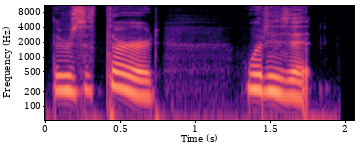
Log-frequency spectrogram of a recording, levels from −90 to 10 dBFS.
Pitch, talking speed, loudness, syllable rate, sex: 200 Hz, 205 wpm, -17 LUFS, 7.3 syllables/s, female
